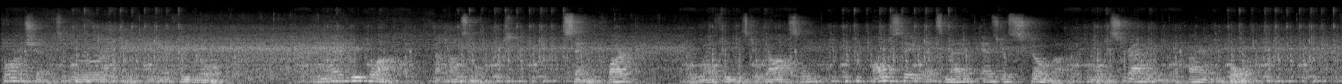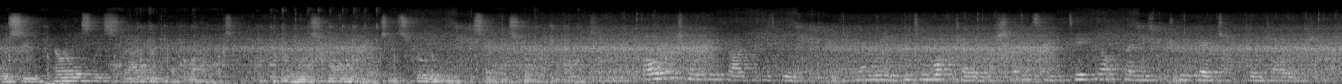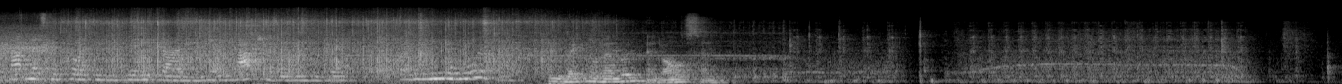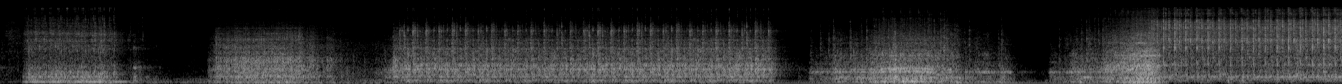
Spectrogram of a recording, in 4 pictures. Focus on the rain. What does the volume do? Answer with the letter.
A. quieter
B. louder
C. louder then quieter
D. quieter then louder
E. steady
D.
